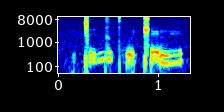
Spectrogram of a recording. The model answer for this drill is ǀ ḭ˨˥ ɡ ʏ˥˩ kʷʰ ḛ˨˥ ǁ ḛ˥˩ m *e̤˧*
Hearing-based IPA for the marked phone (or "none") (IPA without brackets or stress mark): e̤˧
